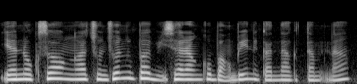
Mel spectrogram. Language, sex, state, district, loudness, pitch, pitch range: Garo, female, Meghalaya, West Garo Hills, -14 LUFS, 230 Hz, 205-245 Hz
